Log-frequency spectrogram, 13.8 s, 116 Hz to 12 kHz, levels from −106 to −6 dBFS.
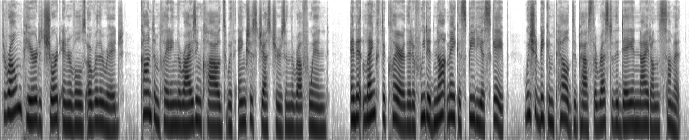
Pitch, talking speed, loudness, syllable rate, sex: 205 Hz, 210 wpm, -19 LUFS, 5.6 syllables/s, female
